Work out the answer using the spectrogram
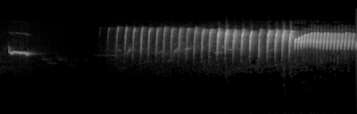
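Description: A wood warbler gives one thin high note, then a run of dry, high ticks that speed up and merge into a shivering metallic trill.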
